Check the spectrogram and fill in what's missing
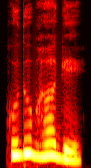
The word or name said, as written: ಹುದುಭಾಗೆ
